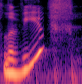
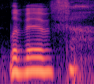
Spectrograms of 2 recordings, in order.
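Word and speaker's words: Lviv: in the city of laviv is that how you would pronounce that l apostrophe VI IV yeah maybe laiv laiv so via laiv right so of course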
